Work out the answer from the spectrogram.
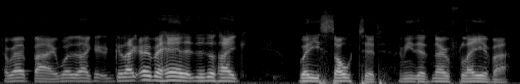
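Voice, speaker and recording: Male host, casual questioner with frequent fillers; smooth, resonant tone, dry close recording. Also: on the high side, moderate pace, dry recording. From United Kingdom. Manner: friendly, lots of "uh" fillers while reading dates. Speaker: interview host.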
